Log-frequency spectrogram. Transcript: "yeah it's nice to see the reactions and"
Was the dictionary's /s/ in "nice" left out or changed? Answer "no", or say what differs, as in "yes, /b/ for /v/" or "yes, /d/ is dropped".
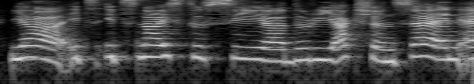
no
